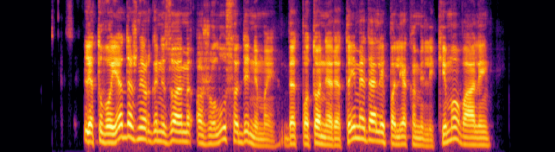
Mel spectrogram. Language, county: Lithuanian, Šiauliai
